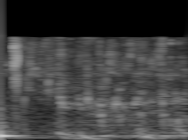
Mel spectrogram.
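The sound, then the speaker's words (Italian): A person drinking: a brief run of wet, liquid swallowing and slurping sounds lasting about a second, with no talking. “Chi è che beve?”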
